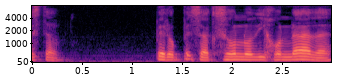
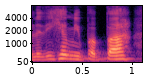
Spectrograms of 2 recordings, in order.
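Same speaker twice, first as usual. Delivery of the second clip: plain reading voice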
